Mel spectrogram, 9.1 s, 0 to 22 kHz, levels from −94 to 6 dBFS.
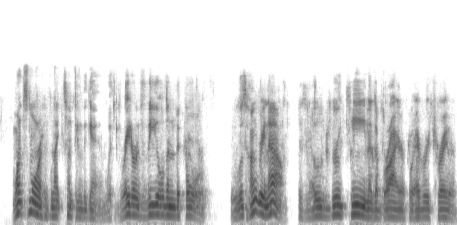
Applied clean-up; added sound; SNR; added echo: neural mask model Resemble Enhance denoiser.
